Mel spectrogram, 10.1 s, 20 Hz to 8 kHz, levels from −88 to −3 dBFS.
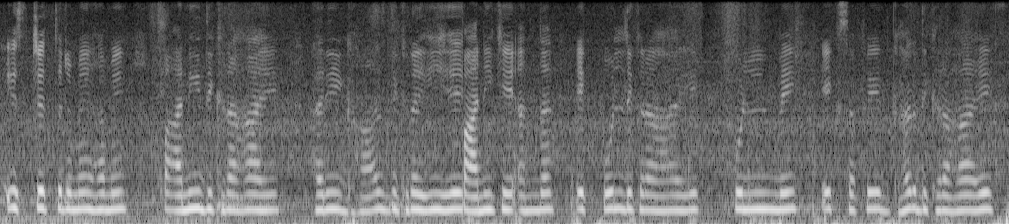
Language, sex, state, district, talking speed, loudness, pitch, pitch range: Hindi, female, Maharashtra, Nagpur, 170 wpm, -17 LUFS, 215 Hz, 205-220 Hz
